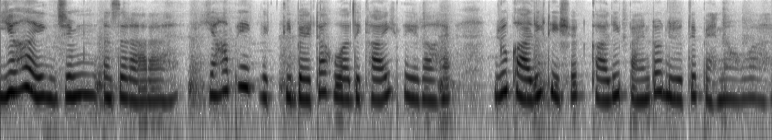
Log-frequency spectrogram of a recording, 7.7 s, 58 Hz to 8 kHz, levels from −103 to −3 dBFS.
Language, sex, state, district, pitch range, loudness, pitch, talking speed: Hindi, female, Uttar Pradesh, Jyotiba Phule Nagar, 245-285 Hz, -16 LUFS, 265 Hz, 210 wpm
